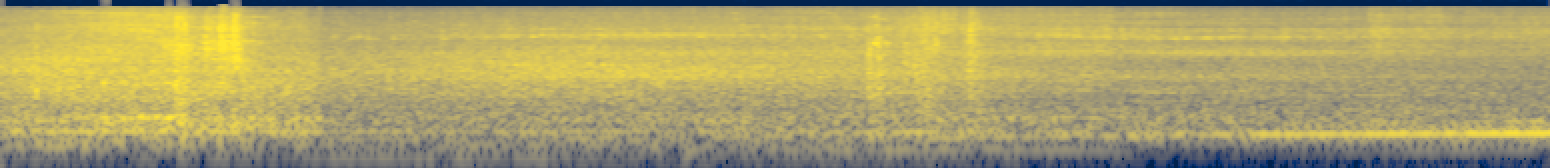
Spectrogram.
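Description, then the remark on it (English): A full bus idles with a loud, steady engine rumble; a couple of brief hissing thumps as its doors close break through, and the engine note strengthens toward the end as it pulls away. “Okay, chevre, the bus is full, find your seats. The doors are closing and we are leaving now.”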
